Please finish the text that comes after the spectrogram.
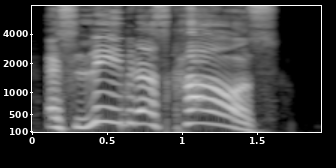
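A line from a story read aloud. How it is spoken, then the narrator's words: Defiant shout. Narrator (German): reckt sie die Faust und ruft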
